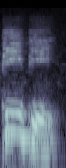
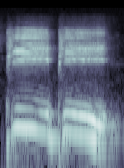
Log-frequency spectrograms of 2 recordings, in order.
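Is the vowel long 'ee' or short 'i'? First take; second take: short i; long ee. First: The vowels are short, like 'i'. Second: The vowels are long, like 'ee'. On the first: It is the character's name. The speaker calls it right. "we pronounce it with a short I" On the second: It sounds like the word for urine. The speaker calls it wrong. "Not pee pee"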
